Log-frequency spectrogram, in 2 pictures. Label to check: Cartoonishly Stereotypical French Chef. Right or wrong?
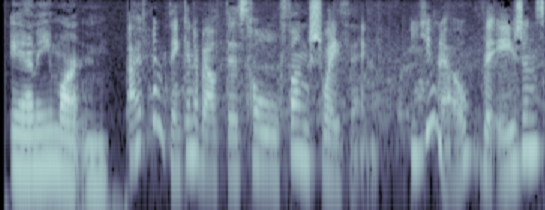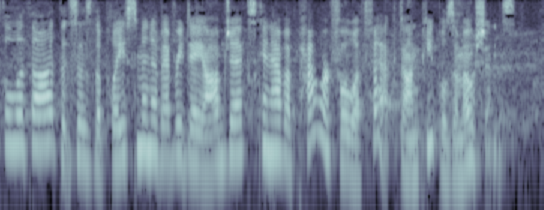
Wrong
